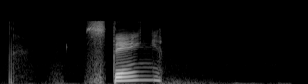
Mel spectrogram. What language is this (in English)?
Swedish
